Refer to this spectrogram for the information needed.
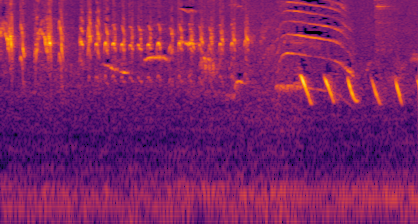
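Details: Tieu mi bird singing solo: soft high chatter and a few slurred whistles, followed by a clear series of five loud downslurred notes evenly spaced about a quarter second apart, with a steady low hum behind.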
